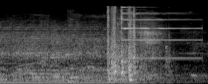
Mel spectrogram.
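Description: Low shop background noise, then about a second in a short clatter followed by a bright bell-like ring on several steady tones, like a cash register's ka-ching, which stops abruptly at the end.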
